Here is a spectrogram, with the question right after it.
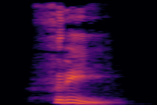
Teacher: यहां पर दो वॉवल्स ई, दो बार ई का यूज हुआ, लेकिन केवल एक वॉवल साउंड जनरेट हो रहा है और वो है बड़ी ई का ई।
